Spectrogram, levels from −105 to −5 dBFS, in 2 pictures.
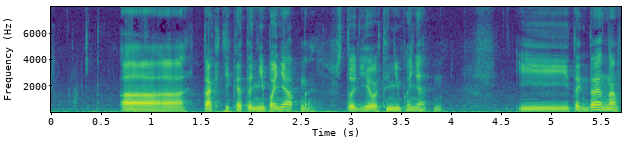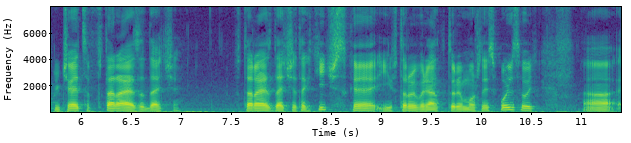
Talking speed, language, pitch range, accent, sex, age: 110 wpm, Russian, 105-130 Hz, native, male, 20-39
